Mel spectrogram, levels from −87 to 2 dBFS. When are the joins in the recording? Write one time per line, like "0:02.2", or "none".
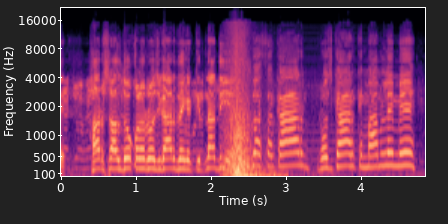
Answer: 0:02.4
